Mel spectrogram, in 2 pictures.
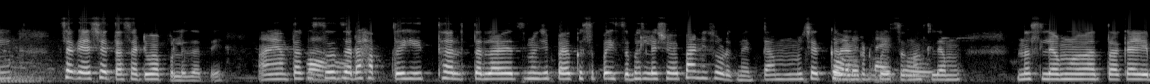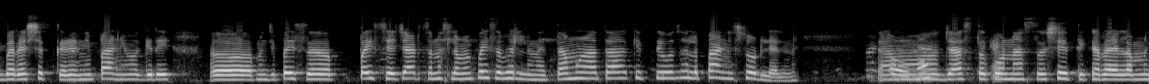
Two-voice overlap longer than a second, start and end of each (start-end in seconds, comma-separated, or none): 8.3-9.6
